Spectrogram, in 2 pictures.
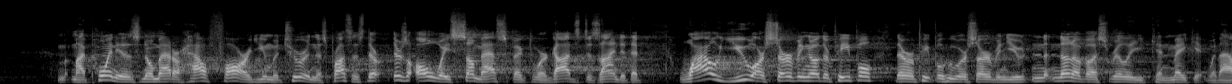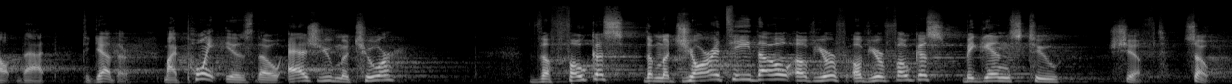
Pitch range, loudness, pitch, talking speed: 140-205 Hz, -26 LUFS, 170 Hz, 165 wpm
